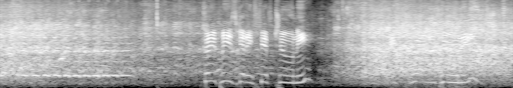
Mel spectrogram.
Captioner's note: imitating metal rolling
